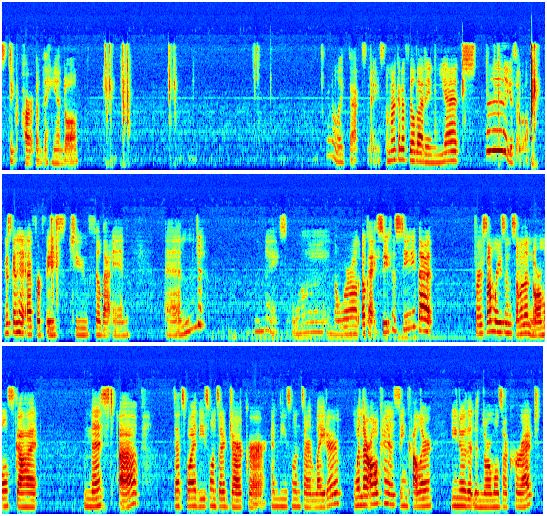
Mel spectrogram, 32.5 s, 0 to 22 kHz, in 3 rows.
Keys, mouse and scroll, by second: 2.1 e, 3.3 s, 5.4-7.3 drag, 8.7 middle click, 9.3 click, 10.6 f, 11.2 click, 11.8 z, 19.6 middle click, 26.2-27.8 middle drag, 27.8 click, 28.6-32.5 middle drag.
